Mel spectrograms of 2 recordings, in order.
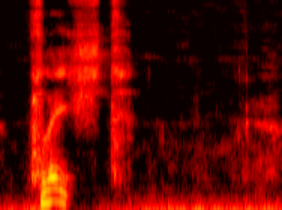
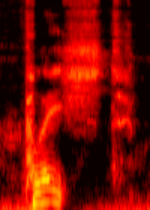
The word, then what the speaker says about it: placed: we write PL a see Edie but we pronounce it placed placed placed X when a verb ends and the letter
